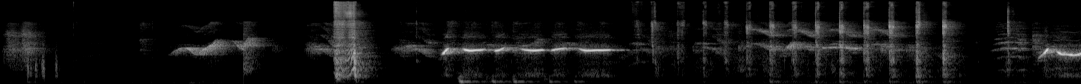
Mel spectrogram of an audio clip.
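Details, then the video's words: Green parrot perched and playing on a rod, giving natural chirps: clear whistled notes near one pitch, some rising and wavering, in short bursts with sharp clicks and a brief harsh squawk between them. "Speaking green parrot Natural Chirping sounds | Parrot voice | Mithu ki awaz"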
